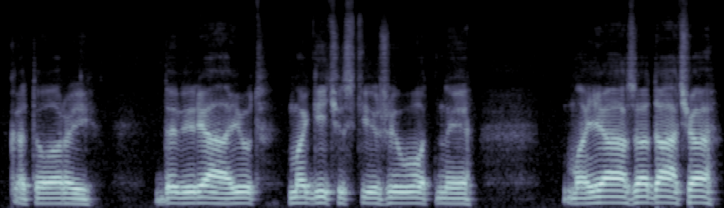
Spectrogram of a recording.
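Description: Give me a deep, hushed ice golem, put on by a male narrator, kind and wise, pausing after nearly every word. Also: smooth, highs cut off, exaggerated voice. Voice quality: faint rustling voice. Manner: slow, halting, pauses between words.

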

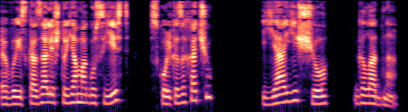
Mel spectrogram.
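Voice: mid-range voice, slow, dry recording, studio quality, natural voice. A reader voicing a starving, frantic teenage girl. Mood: desperate. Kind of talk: audiobook narration.

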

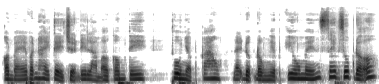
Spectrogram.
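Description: A woman voicing a quiet, humble older father who talks in a grateful, deferential way. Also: lowish voice, normal speed, no echo, clean studio sound, natural voice.

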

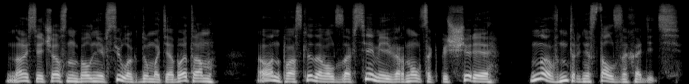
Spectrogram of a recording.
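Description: A man narrating a fantasy novel in a steady, measured storytelling manner. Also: medium pitch, no room sound, studio quality. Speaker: audiobook narrator.

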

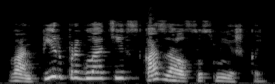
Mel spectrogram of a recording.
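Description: Animated woman reading a storybook. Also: medium pitch, measured pace, breathy edge. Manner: animated, playful. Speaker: audiobook narrator. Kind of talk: expressive audiobook narration. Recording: slightly muffled recording.

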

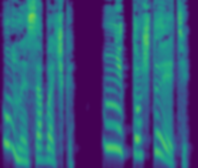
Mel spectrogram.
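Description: Man doing a high, lively young girl. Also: a little slow, no echo, studio quality, exaggerated voice. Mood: chiding. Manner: soothing and chiding. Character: kind, bossy young girl Katya.

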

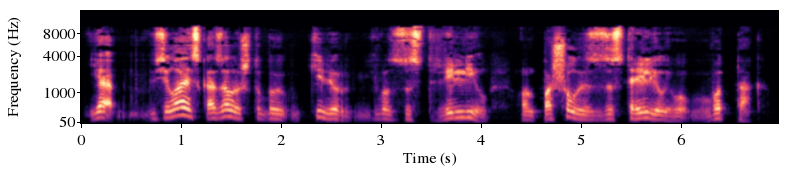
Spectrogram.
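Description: A man voicing a frightened young woman, shrill, tearful, pleading, high-pitched, audiobook. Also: expressive, unhurried, husky, no echo, exaggerated voice. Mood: frantic. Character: terrified sobbing young woman, ex-wife.

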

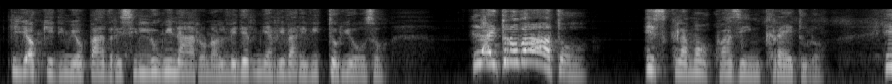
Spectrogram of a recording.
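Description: Expressive, husky woman reading a novel. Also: medium pitch. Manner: dramatic and expressive, with swings between loud and hushed. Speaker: audiobook reader. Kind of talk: literary audiobook narration.

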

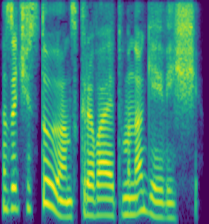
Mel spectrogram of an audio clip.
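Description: A woman reading a first-person romance audiobook in an intimate, expressive narrating manner. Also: lowish voice, normal speed, no echo, clean studio sound.

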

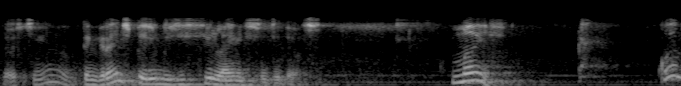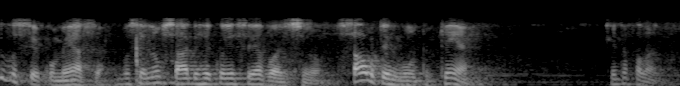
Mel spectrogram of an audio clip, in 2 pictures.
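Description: A man's voice: medium pitch, big pitch swings, a little slow, slight background noise. A man in his fifties with a Carioca accent gives a casual, colloquial daily homily and acts out the voices in the stories he tells. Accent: Carioca Brazilian Portuguese. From Rio de Janeiro, Brazil. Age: 50s. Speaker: preacher. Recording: tinny, echoey hall sound.

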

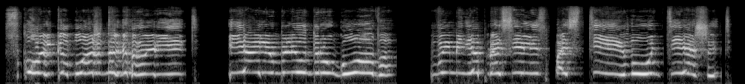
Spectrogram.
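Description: A woman voicing a naive young village girl who shouts through her tears in a hysterical rage. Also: extremely high pitch, pitched above the performer's own voice, full character voice. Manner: shouting, tearful, breaking into sobs.

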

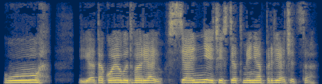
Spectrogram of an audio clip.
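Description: A woman voicing a sly, greedy male dwarf who guards cave treasure, with a wheedling, drawn-out manner, in a storybook reading. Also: medium pitch, fairly even intonation, dark tone, natural voice. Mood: mocking.

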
